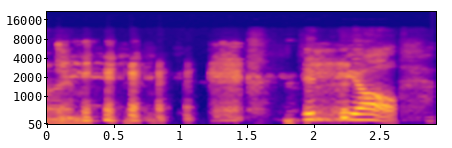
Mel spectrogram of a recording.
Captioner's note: chuckles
